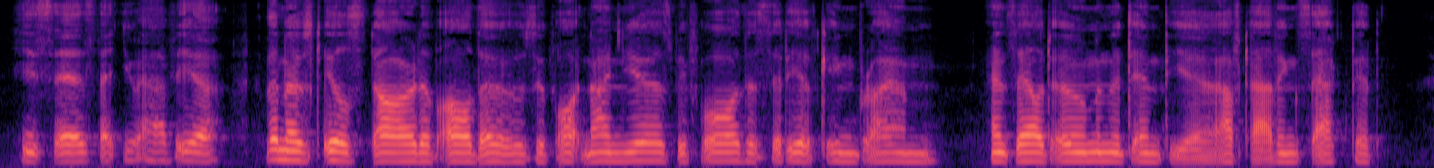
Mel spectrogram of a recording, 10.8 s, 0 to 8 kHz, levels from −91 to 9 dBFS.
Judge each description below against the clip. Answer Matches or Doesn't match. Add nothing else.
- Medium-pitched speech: Matches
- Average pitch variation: Doesn't match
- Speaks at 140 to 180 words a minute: Doesn't match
